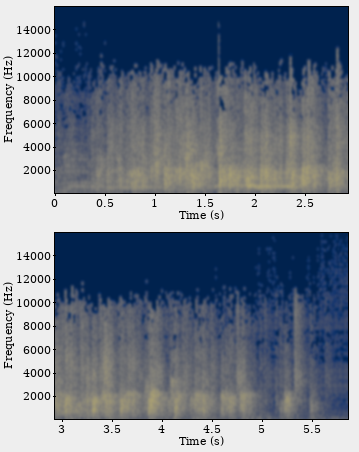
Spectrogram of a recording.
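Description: Warm audience applause welcomes a woman about to read from her small book. The clapping swells quickly, holds for a few seconds, then tapers off unevenly in scattered bursts.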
